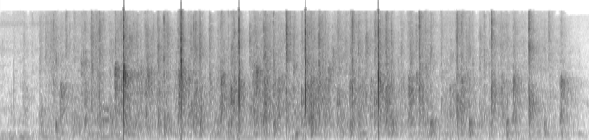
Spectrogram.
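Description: A burst of audience applause, many hands clapping in a dense, steady patter with a few sharper claps standing out, lasting several seconds before tapering off at the end.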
